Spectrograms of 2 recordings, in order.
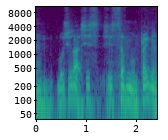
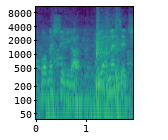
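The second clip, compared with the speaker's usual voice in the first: loud, high, playful prompting; cheeky loud prodding across the room; calling out to a friend; 5 semitones higher, 6 dB louder than usual. Real, not acted. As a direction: egg him on to speak up. Egging a friend for a birthday message.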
